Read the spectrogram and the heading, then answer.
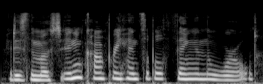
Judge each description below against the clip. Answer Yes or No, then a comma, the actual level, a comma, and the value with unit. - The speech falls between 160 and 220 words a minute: Yes, fast, 205 wpm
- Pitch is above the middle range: Yes, high, 240 Hz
